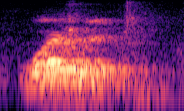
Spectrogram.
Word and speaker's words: Wyrick: First of all, I'd have to say my name is Rick Wyrick, So if you've seen those banners out there that say, "Why, Rick? I'm the guy."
